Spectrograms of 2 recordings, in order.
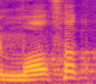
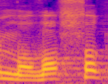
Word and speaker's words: मुवफक: जिनको हम अली बिन मोफक पढ़ते हैं ना, यह मूफक पढ़ते हैं। कभी उनको मूफक पढ़ते हैं, कभी मोफक पढ़ते हैं। असल में उसकी प्रोनाउंसिएशन मुवफक होती है। लेकिन मोफक भी ठीक है, मूफक भी ठीक है।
